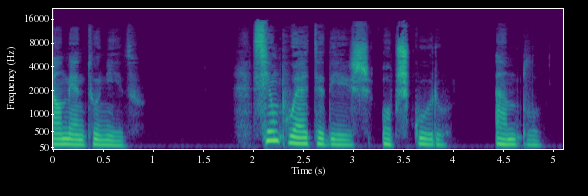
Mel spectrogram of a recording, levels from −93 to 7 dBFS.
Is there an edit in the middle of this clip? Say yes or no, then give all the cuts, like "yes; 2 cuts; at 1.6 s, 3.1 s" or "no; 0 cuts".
no; 0 cuts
